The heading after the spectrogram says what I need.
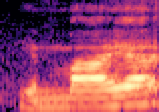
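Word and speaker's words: Yemaya: gonna look you my you Maya is how this duck is saying to pronounce it let's just peek while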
